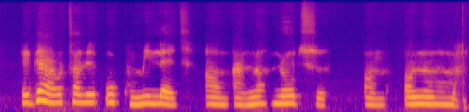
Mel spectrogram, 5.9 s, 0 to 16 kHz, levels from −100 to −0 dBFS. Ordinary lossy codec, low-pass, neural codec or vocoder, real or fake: none; 14.4 kHz; autoencoder, 48 kHz, 32 numbers a frame, DAC-VAE, trained on Japanese speech; fake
